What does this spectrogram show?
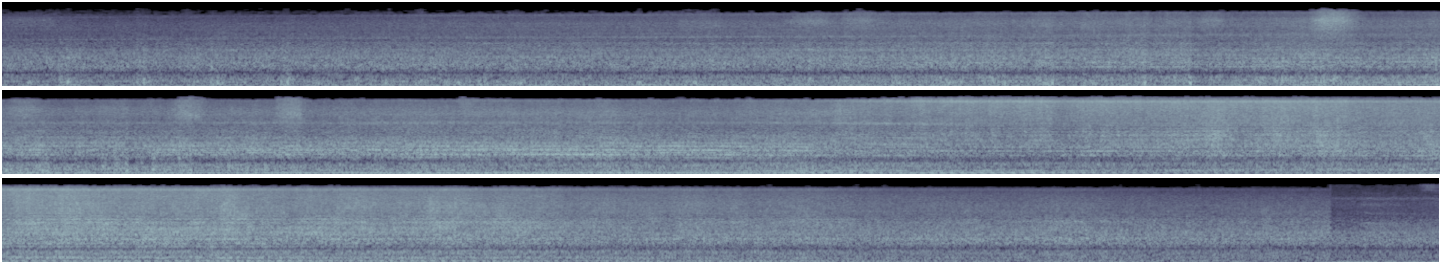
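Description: NJ Transit commuter train of single-level coaches passing at speed: a steady rumble of wheels on the rails with a hiss. It grows louder for the middle stretch and eases off near the end.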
